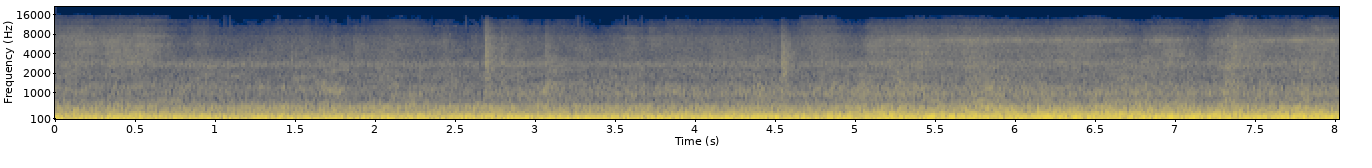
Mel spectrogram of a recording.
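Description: Steady low rumble of a Zentralbahn narrow-gauge passenger train running on the track, heard from inside the carriage. A couple of faint clicks come through, and a faint high whine joins in the second half.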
